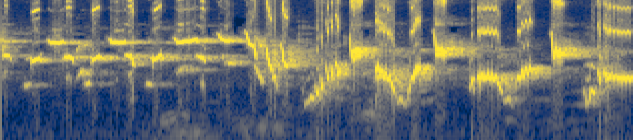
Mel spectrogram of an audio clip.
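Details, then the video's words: White-rumped shama song used as a master track to make other shamas answer: clear whistled notes near the start, then a rich run of loud swooping, sliding phrases with sharp high ticks, varied and fast. "HITUNGAN MENIT SAJA, MURAI BATU APAPUN LANGSUNG NYAUT"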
